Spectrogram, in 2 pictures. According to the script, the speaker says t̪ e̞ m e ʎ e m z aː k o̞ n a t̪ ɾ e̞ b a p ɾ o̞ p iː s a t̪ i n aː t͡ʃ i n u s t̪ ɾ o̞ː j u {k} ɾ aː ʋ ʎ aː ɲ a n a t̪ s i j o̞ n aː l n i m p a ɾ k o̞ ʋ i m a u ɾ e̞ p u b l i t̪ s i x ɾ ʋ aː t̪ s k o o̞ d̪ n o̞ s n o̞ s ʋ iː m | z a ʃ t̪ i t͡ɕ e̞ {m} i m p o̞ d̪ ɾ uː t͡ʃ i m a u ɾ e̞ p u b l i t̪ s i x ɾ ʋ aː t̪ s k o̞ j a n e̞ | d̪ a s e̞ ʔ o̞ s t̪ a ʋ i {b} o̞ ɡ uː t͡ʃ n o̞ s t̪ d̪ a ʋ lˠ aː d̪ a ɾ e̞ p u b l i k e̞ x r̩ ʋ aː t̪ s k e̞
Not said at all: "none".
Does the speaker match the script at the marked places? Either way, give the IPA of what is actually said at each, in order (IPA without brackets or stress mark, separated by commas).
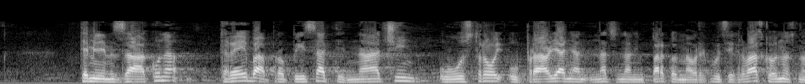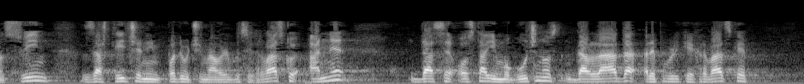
p, n, m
